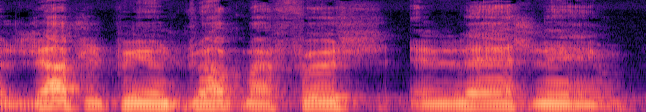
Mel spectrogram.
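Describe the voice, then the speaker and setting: With an American accent, a man talks at a fairly high pitch. His tone is dark and mellow. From South Carolina Sea Islands (St. Helena, Gullah area). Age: 90s. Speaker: retired greeter and former student. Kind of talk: life story interview. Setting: at his home. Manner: halting, with repetitions and false starts.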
